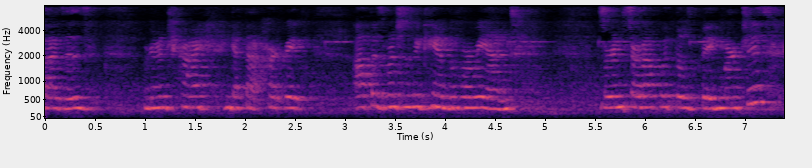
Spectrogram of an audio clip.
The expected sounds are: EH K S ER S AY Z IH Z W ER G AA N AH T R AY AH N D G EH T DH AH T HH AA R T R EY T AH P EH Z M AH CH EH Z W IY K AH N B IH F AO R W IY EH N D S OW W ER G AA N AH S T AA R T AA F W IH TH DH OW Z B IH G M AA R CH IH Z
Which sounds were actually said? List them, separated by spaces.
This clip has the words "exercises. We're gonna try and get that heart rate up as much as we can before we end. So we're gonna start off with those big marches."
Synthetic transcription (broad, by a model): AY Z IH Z W ER G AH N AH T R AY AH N G EH T DH AH T HH AA R T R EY T AH P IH Z M AH CH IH Z W IY K AH N B IH F AO R W IY EH N D S OW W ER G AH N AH S T AA R T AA P W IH DH OW Z B IH G M AA R CH IH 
